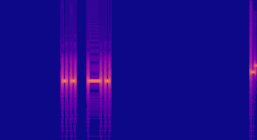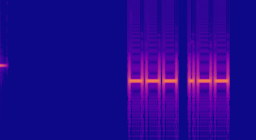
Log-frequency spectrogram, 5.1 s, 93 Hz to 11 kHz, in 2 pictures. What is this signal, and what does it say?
Morse code, heard as a keyed tone, about 28 wpm, 700 Hz. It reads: IN OW
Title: Top Two Letter Combinations in Words 28wpm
